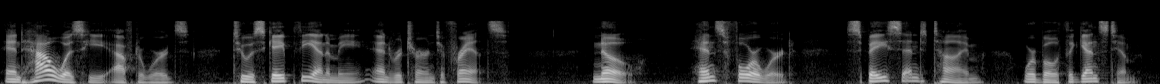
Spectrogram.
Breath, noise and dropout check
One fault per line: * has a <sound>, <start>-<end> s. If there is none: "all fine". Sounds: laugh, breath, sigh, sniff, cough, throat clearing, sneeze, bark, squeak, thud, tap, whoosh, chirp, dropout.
all fine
